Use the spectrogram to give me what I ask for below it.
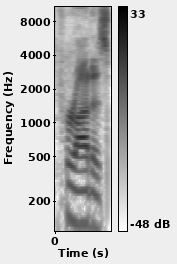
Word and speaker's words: Parata's: It's Parata's Peace, not Prada, not Prada's Palace.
